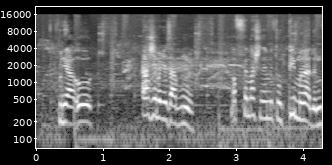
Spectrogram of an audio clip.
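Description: A rooster crowing, a long held call about one and a half seconds in, with a man's voice around it.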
